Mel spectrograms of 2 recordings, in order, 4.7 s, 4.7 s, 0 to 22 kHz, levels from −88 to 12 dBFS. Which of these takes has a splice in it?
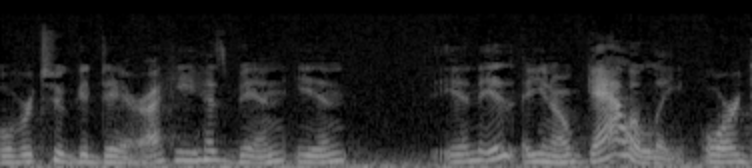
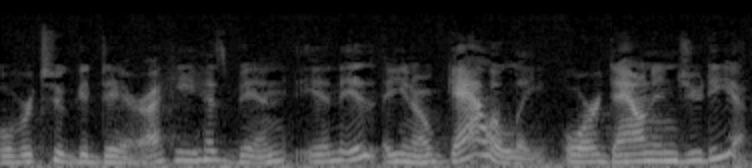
second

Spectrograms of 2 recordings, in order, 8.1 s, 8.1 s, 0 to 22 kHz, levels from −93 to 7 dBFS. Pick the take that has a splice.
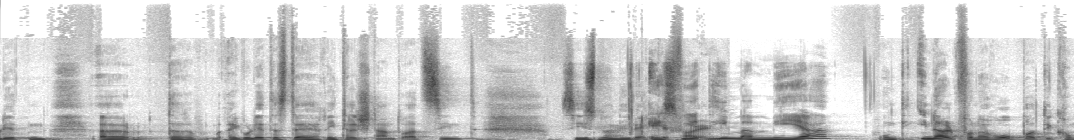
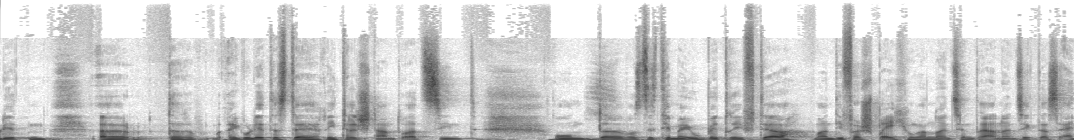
first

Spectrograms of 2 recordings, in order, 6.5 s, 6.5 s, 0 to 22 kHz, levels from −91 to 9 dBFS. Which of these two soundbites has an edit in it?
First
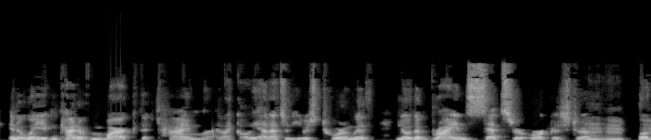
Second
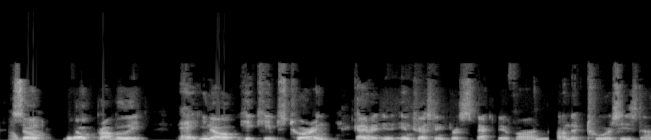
second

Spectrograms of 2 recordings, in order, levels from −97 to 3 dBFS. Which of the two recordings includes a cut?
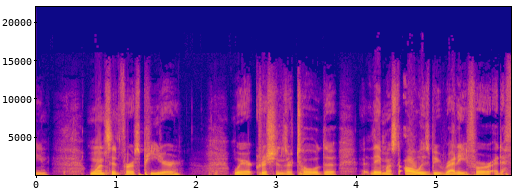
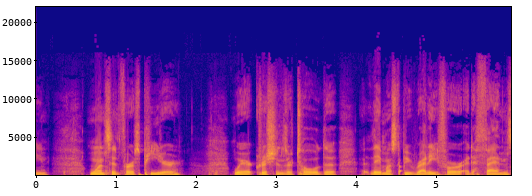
second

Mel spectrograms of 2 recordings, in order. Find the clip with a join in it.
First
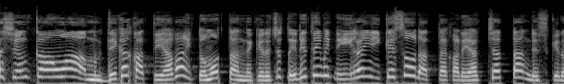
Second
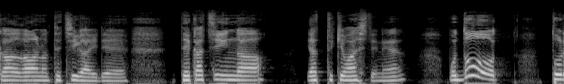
second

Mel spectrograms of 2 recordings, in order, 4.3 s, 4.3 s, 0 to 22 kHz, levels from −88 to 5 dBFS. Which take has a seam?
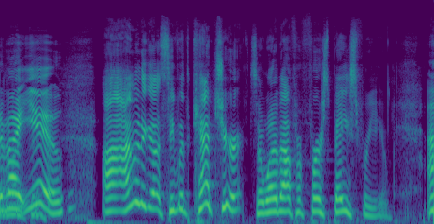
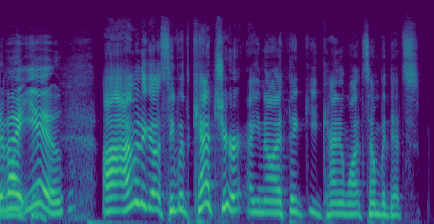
first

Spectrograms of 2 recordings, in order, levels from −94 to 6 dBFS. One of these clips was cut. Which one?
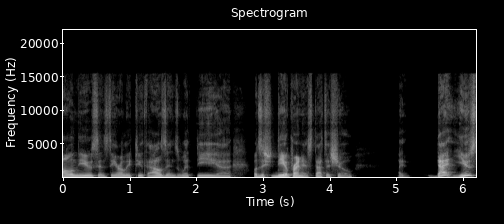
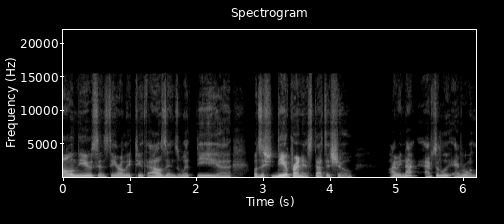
second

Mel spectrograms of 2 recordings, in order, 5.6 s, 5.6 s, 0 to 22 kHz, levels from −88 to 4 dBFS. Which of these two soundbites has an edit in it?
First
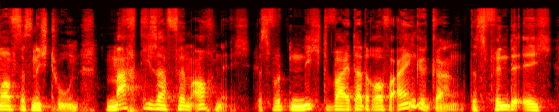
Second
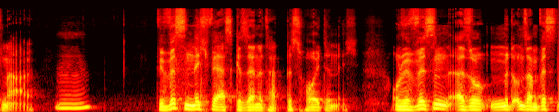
first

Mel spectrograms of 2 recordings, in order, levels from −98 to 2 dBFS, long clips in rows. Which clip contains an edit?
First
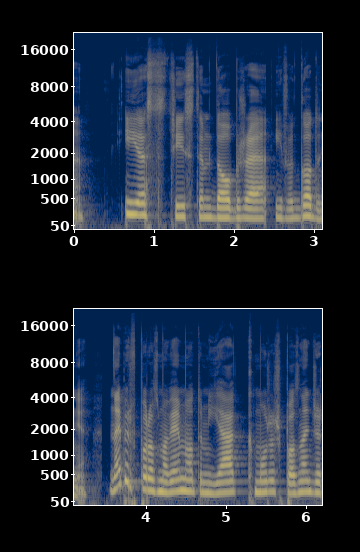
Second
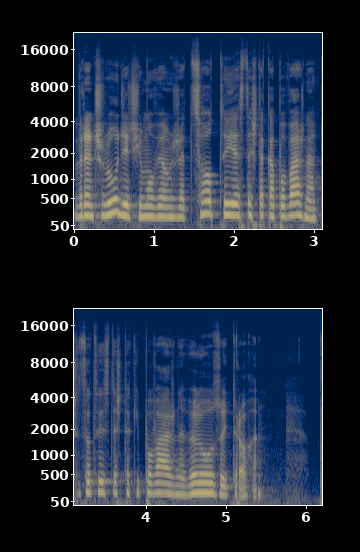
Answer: first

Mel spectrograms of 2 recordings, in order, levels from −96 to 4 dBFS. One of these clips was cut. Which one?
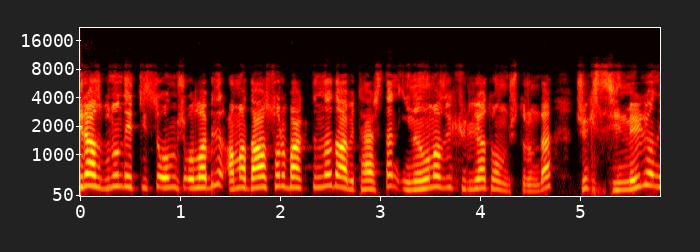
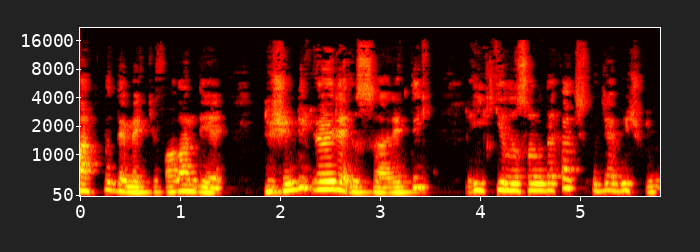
second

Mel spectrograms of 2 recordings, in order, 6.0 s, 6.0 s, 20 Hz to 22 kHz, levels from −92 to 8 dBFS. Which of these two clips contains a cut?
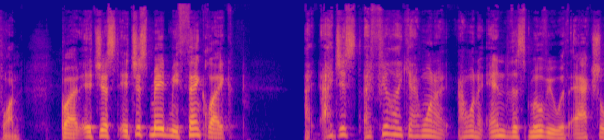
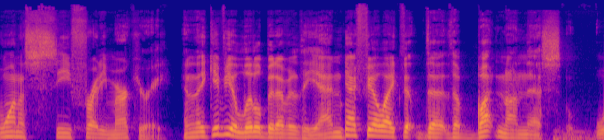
second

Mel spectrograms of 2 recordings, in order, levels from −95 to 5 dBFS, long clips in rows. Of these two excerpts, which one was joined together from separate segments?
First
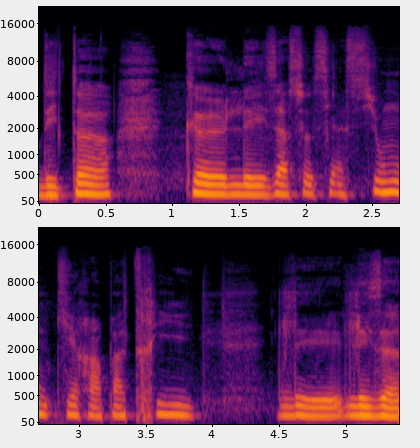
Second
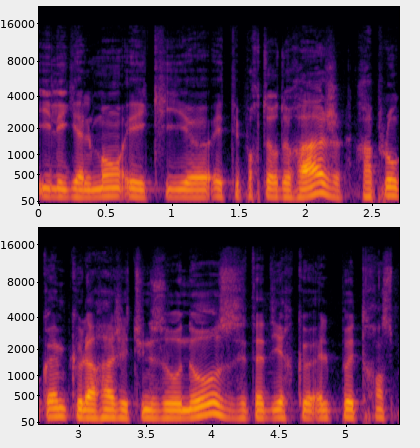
second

